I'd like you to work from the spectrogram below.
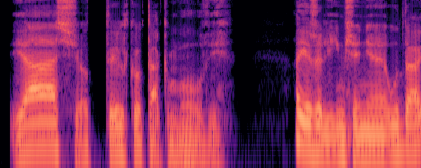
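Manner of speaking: lightly voiced worried old woman, slow at first; a fretful old lady, drawn out. A hint of the old doctor's widow worrying to the manager.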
